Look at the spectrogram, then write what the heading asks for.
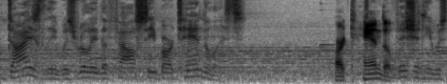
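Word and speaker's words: Barthandelus: Bartandalus is how you pronounce it.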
